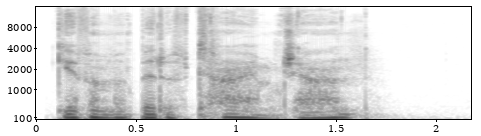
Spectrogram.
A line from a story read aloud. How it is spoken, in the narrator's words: said, barely above a whisper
